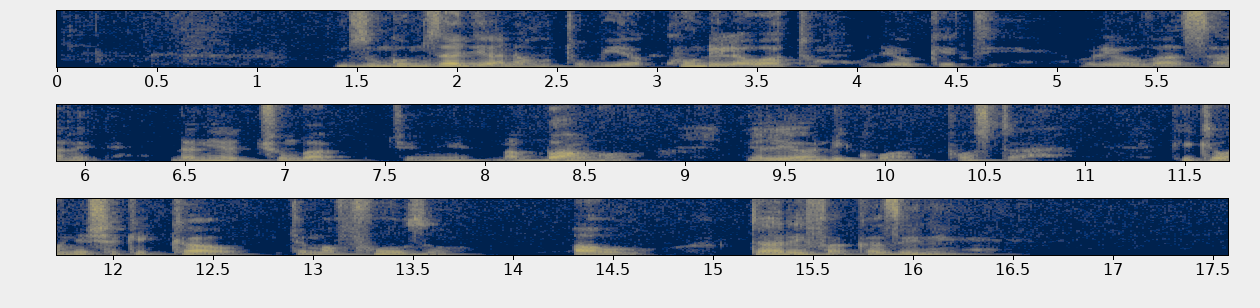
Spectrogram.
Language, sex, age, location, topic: Swahili, male, 18-24, Wajir, government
